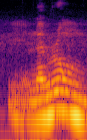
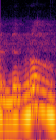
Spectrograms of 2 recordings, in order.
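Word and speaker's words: LeBron: 또 즐기는 친구들이 있어갖고서 레브롱 제임스 얼핏 보면은 이거 발음하게 이게 앞에 르처럼 돼 있으니까 르브롱 제임스라고 발음해야 될 것 같죠. 절대 그렇지 않습니다. 미국의 그 어느 지역을 가도 그 누구한테 물어봐도 레브롱은 레브롱 제임스입니다.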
